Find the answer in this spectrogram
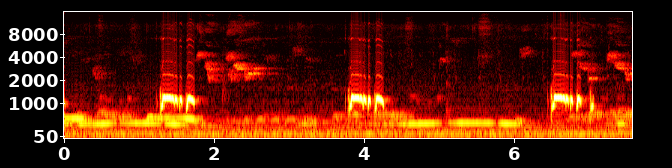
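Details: Actively singing local zebra dove, 'uraa umum' style perkutut lokal: a ringing three-note cooing phrase repeated three times about every two and a half seconds, with steady lower hums and scattered high chirps from nearby birds.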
